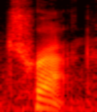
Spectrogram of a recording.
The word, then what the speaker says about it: track: on the track pronunciation track the TR makes a chicken sound with the r together track use the short ah sound like apple and black cat track they're walking on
